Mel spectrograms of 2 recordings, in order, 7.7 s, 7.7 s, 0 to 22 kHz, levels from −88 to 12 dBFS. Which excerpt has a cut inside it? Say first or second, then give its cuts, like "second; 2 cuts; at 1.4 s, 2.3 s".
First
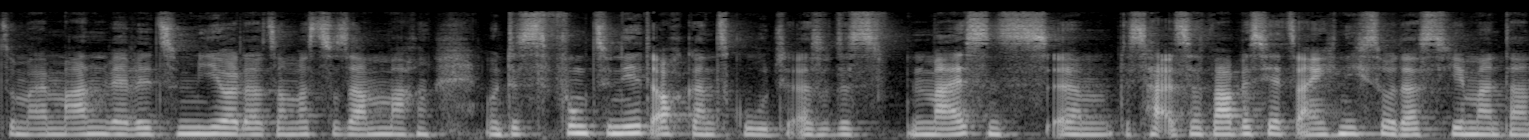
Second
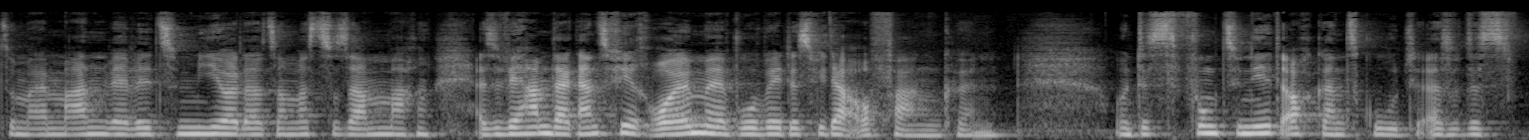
first; 1 cut; at 2.4 s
